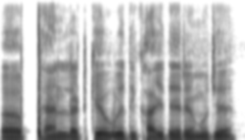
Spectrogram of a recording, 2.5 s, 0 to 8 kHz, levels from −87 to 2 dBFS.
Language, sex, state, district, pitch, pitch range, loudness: Hindi, male, Jharkhand, Sahebganj, 135 Hz, 135-140 Hz, -18 LUFS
